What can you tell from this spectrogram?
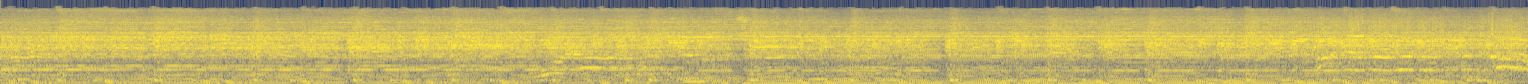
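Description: Live rock band playing loud and steady, with drum kit, electric guitar and keyboards.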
